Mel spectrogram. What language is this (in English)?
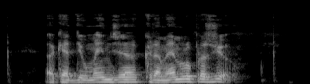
Catalan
